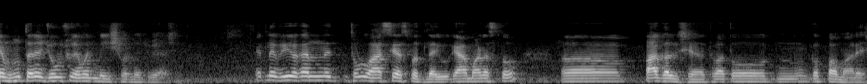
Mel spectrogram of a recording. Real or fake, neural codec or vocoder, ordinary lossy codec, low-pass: real; none; none; 7.2 kHz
